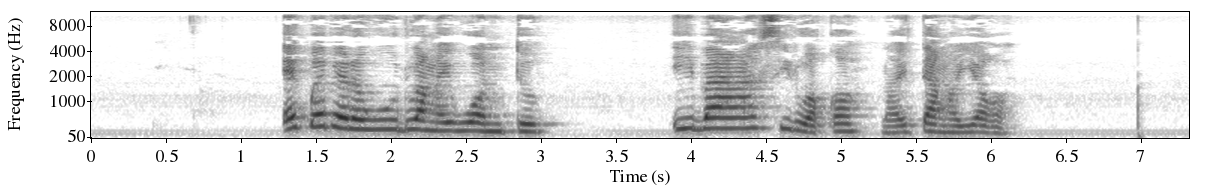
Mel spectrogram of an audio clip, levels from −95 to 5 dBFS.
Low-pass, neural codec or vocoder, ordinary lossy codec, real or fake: 10.8 kHz; none; AAC, 64 kbps; real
